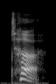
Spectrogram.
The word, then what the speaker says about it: to: Yes, the fourth point is about mastering weak forms, specifically the weak pronunciation of tu as tuh. That too. Right, tuh.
